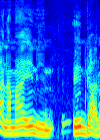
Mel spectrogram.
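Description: A man speaking, drawing out a long vowel in the first second, then a short pause and more speech.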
